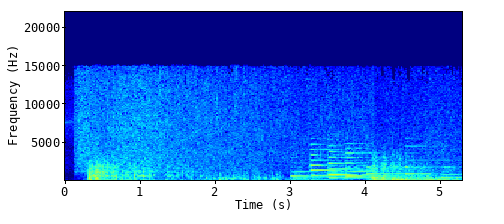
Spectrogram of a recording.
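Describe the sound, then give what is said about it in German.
Loud rolling thunder booms over a steady wash of heavy rain at the opening of a Roman Polanski film, as the camera flies through a Paris avenue toward a small theatre. Midway, sustained musical tones rise briefly before the storm surges back in full force. “Mitten im Gewittersturm bewegen wir uns auf ein kleines Theater zu.”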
